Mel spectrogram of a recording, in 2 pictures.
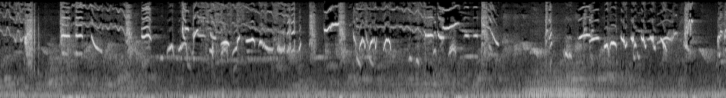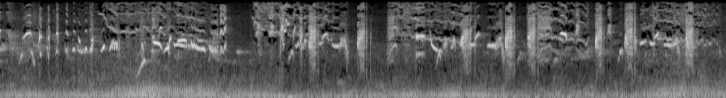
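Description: Caged oriental magpie-robin (kacer) singing loud, fast and near-continuous song: a rapid string of varied whistles, chattering trills and sharp notes with only short breaks, the hard-hitting 'nembak' (shooting) delivery prized by Indonesian bird keepers.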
